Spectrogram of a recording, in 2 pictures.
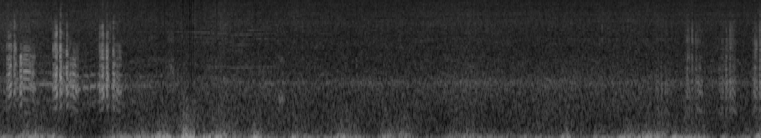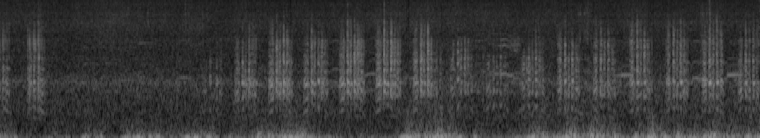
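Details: Northern Gannets atop Bempton Cliffs in the breeding season, busy with breeding duties, give harsh, grating calls in quick rasping bursts of several pulses, over strong, rumbling wind buffeting the microphone.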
